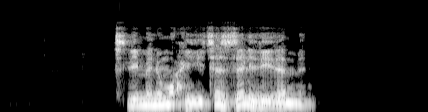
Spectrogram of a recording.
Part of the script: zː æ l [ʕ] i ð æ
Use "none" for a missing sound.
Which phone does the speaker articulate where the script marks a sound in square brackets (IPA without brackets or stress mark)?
ð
